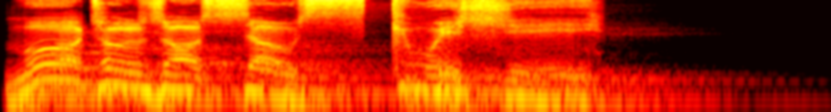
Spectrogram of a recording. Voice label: Male Mogu Play

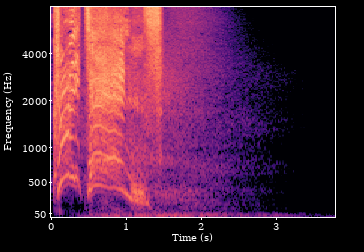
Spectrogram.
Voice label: Female Old God Creature Attack

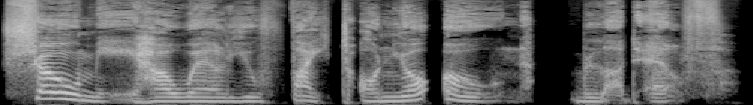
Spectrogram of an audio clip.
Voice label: Female Tauren

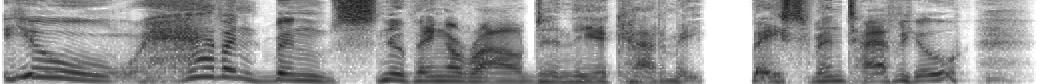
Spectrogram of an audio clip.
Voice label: Male Human Flavor

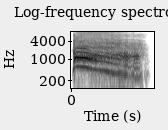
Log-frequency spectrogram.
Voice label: Male Kobold Death

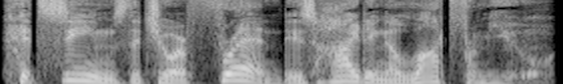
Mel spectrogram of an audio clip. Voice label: Male Human Idle; Daerion; Valeera

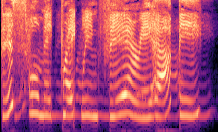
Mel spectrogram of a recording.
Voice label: Female Dragon Bark

